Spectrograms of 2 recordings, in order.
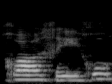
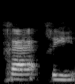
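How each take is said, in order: First: Heavy, rounded ഖ sounds in "ഖ, ഖി, ഖു"; heavy letter. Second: "ഖ, ഖി" said thin and light, not heavy; the incorrect light version of "ഖ, ഖി"; wrong, light ഖ. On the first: Teacher shows students the proper heavy ഖ, full and throaty. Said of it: "heavy letters". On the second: Teacher shows students the wrong light way to say a heavy letter. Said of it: "ഖു അങ്ങനെയല്ല". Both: Shown as a demonstration.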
